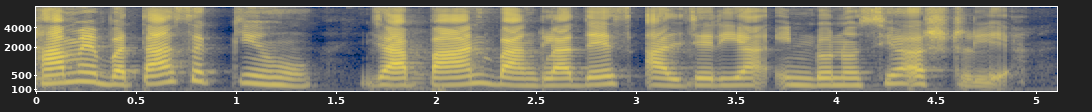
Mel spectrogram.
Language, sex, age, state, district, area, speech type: Hindi, female, 30-45, Rajasthan, Jodhpur, rural, spontaneous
